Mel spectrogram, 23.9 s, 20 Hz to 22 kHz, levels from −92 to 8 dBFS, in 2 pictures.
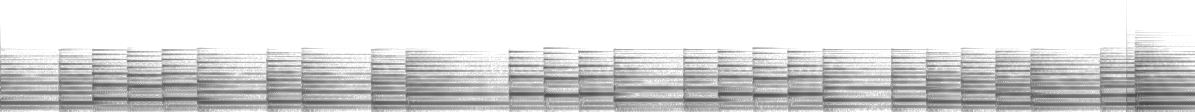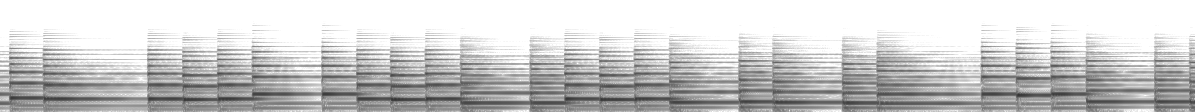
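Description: From 0.0 to 11.26 s, the sound is boxy, empty above 3.8 kHz, quieter and faintly noisy. The input likely switched to a poorer device.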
